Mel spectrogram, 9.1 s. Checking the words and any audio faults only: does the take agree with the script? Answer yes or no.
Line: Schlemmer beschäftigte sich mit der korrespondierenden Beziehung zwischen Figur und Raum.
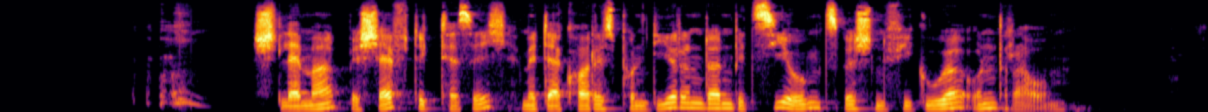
no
